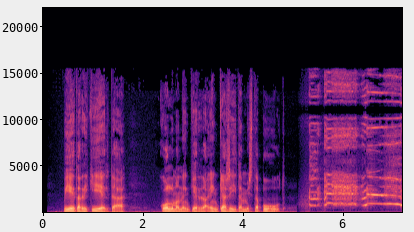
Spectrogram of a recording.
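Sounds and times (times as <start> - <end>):
speech: 0.4 - 1.7, 2.4 - 5.6
rooster crowing: 5.2 - 7.1.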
